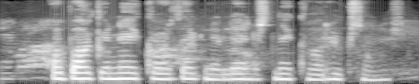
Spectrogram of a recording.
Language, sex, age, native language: Icelandic, male, 14, Icelandic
